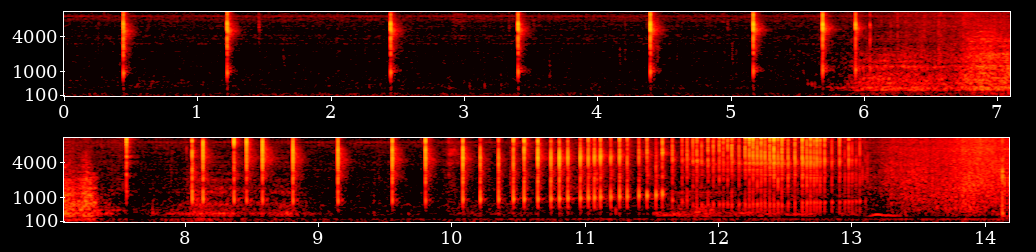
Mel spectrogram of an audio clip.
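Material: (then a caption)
Plastic. A small solid blue plastic comb is held in one hand while the fingertip and fingernail of the other strum and scratch its teeth. Seven sharp, bright, evenly spaced clicks come first, then a brief rising scratchy rasp. It ends in quicker clicks that crowd into a dense, crackling flurry.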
